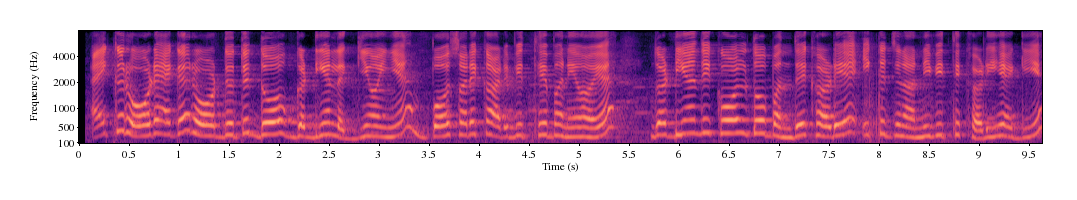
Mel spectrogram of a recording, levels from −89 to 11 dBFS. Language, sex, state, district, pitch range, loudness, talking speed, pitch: Punjabi, female, Punjab, Pathankot, 265-320 Hz, -13 LUFS, 195 wpm, 295 Hz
